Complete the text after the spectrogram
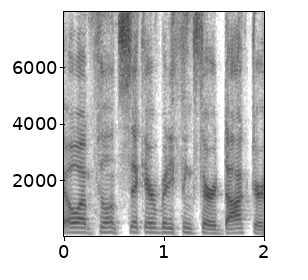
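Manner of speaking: very sarcastic, acted-out comic delivery, stand-up style. Retelling a comedian's bit to another speaker: sarcastic Dom Irrera impression. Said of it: "he does very sarcastic humor where he's like".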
